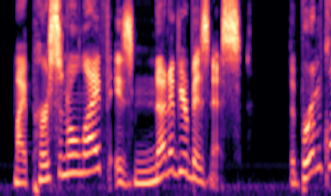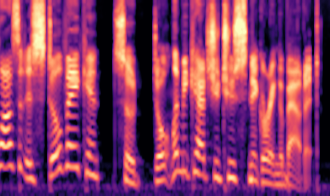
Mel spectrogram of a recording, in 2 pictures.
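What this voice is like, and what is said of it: Stern, serious voice. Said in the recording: “Look at me and hear my serious voice.”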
